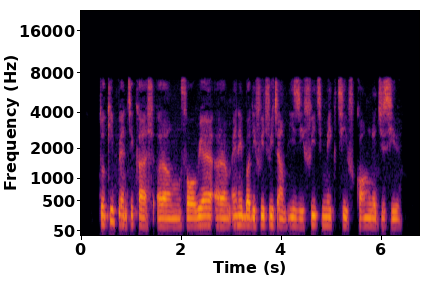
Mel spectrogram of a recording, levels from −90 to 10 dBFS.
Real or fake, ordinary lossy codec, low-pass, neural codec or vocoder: fake; none; 7.2 kHz; codec, 24 kHz, 0.9 kbps, WavTokenizer, medium speech release version 2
